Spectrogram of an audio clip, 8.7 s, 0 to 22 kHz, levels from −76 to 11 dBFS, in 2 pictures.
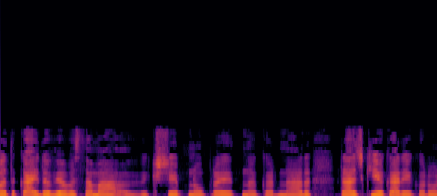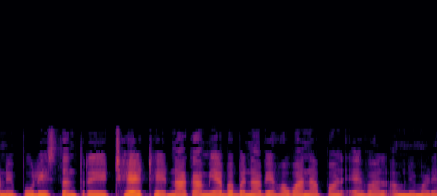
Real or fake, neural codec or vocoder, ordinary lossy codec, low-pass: real; none; none; none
